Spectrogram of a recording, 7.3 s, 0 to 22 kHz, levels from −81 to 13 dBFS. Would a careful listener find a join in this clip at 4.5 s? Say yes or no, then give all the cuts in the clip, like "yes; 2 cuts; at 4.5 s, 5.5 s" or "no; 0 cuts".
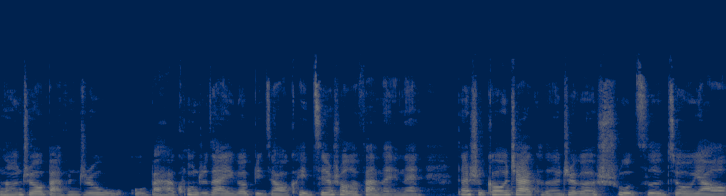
no; 0 cuts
